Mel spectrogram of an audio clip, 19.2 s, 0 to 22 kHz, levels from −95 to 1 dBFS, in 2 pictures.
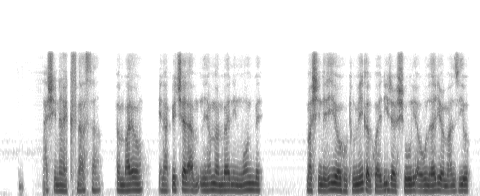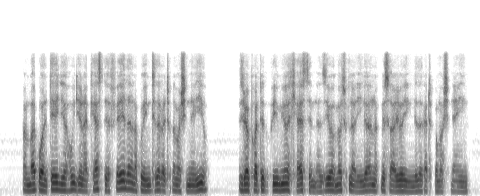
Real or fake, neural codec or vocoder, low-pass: fake; codec, 16 kHz in and 24 kHz out, 0.6 kbps, FocalCodec, streaming, 2048 codes; 7.2 kHz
